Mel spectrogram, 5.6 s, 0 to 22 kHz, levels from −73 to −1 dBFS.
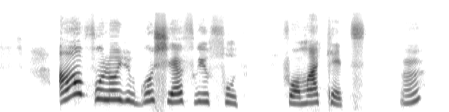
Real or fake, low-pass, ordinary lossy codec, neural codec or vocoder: fake; 14.4 kHz; none; autoencoder, 48 kHz, 32 numbers a frame, DAC-VAE, trained on Japanese speech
